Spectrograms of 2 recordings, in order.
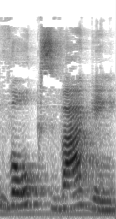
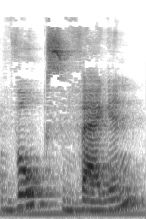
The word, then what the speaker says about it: Volkswagen: Rover em inglês e Volkswagen em inglês você vai ouvir tanta pronúncia Volkswagen como se fosse ver duas vezes Volkswagen e também é muito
